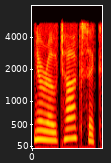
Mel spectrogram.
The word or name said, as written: neurotoxic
